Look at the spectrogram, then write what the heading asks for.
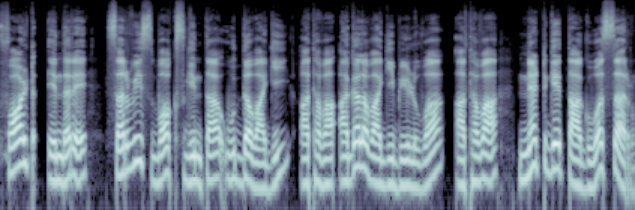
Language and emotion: Kannada, neutral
